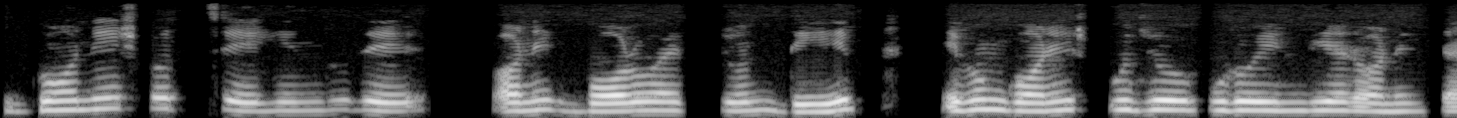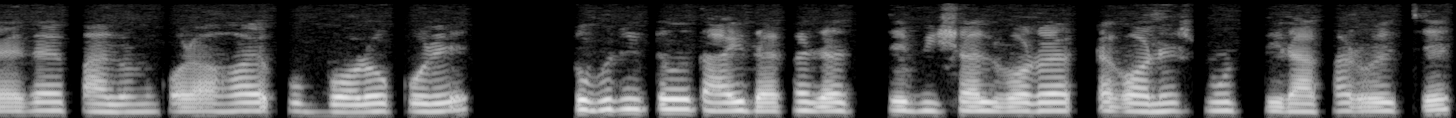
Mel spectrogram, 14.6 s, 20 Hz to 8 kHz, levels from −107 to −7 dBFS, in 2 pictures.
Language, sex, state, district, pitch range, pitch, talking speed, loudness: Bengali, female, West Bengal, North 24 Parganas, 185-225 Hz, 210 Hz, 130 wpm, -26 LUFS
